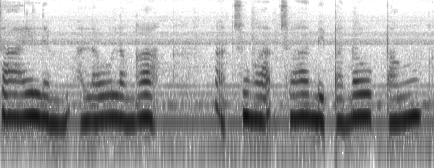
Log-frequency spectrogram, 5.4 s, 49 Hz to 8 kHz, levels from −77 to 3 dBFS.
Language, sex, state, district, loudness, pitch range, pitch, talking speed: Mizo, female, Mizoram, Aizawl, -13 LUFS, 200-225 Hz, 210 Hz, 130 wpm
